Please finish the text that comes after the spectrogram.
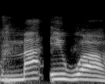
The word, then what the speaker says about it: Maëwa: Oui, c'est Arrête, prononce bien ce prénom. Maëwa. Pour les personnes... C'est comme Maëva, mais avec le W. Maëwa.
